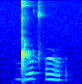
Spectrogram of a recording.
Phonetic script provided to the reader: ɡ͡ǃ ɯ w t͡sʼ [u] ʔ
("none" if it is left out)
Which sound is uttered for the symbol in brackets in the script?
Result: uː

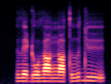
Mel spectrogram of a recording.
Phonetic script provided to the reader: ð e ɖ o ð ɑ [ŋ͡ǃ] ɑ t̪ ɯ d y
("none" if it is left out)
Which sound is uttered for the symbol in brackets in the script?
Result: ŋ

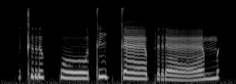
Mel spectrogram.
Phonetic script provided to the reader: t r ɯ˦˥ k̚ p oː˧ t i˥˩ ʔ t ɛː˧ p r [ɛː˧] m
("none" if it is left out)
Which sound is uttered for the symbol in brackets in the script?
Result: ɛː˩˦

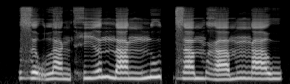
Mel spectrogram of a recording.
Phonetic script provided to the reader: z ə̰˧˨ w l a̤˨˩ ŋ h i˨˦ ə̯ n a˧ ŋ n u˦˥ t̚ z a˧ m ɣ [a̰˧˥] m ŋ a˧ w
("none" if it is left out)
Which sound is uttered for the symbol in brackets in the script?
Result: a˨˦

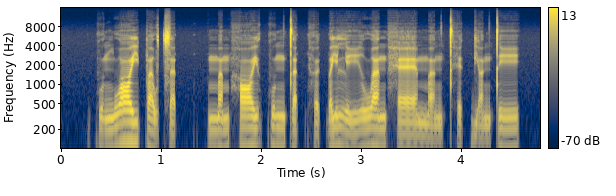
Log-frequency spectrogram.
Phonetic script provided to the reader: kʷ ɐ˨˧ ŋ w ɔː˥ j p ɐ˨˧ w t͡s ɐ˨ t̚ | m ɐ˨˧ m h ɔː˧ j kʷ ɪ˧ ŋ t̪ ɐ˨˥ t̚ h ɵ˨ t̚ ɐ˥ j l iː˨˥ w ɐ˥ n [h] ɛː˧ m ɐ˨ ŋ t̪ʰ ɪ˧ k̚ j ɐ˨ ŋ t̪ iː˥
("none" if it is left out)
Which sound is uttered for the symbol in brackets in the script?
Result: h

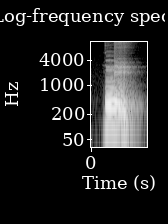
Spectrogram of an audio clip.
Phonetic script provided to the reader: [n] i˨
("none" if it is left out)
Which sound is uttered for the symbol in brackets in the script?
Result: n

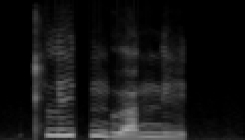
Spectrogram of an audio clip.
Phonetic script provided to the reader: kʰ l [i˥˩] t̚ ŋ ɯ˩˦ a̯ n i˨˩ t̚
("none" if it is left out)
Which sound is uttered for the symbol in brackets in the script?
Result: i˥˩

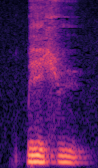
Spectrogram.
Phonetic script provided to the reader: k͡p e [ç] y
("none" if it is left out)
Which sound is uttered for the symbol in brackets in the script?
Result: ç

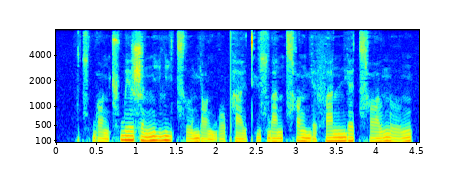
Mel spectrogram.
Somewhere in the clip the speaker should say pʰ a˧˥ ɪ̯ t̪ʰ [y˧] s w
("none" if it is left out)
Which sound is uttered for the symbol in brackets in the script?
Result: y˧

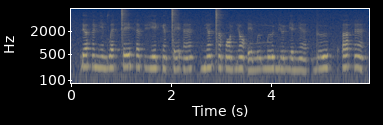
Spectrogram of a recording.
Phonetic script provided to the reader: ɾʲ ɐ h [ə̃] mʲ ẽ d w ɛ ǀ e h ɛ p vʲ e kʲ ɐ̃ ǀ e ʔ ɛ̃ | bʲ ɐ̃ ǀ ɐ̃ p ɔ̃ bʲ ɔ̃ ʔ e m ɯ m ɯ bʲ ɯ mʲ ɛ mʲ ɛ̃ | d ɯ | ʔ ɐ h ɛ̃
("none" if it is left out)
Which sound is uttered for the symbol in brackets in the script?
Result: ɛ̃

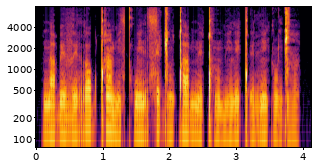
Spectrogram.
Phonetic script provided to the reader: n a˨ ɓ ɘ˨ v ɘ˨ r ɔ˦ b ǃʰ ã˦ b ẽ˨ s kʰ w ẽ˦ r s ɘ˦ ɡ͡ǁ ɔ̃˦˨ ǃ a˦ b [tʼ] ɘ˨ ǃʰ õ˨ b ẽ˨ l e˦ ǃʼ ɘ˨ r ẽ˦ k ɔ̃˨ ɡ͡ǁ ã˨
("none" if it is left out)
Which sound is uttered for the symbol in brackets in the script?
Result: n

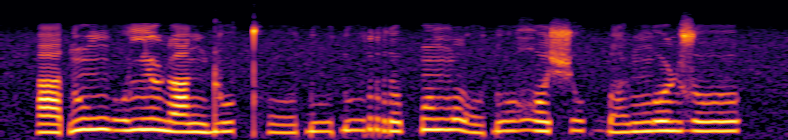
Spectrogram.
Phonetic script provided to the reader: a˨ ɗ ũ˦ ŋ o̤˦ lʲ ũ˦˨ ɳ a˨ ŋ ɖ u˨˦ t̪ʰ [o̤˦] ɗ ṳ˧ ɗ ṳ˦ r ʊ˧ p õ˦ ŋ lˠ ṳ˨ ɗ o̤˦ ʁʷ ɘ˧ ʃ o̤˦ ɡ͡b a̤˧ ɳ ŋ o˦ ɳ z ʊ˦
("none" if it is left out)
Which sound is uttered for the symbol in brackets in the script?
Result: o̤˨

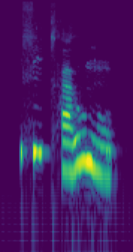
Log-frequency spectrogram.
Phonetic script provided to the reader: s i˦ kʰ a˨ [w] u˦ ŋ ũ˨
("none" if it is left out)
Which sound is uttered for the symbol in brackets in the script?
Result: ɣ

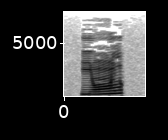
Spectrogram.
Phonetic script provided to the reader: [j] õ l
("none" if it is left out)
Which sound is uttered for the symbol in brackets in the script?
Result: j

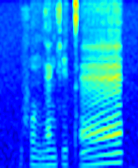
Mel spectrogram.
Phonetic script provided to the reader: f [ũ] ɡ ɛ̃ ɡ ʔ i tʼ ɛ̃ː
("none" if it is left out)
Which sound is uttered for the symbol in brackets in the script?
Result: ũ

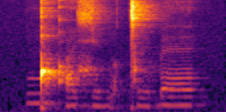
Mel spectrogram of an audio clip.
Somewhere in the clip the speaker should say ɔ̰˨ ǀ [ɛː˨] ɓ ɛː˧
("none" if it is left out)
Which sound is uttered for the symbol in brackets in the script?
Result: ɪː˨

